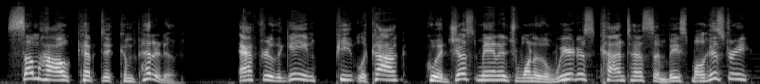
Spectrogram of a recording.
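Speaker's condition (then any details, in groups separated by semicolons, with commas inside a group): No condition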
